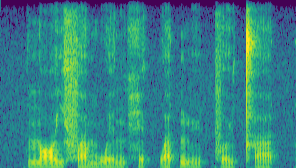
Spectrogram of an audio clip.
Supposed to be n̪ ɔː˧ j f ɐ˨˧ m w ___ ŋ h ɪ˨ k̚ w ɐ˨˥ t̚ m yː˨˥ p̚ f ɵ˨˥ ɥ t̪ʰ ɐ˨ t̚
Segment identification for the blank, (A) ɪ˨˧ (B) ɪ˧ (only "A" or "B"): A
